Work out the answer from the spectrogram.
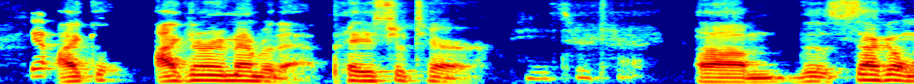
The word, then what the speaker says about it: Paix Sur Terre: Keri, can you help us pronounce this so we get it right the first time? Yes, absolutely. It's Paix Sur Terre, or Peace on Earth in Latin. Paix Sur Terre.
